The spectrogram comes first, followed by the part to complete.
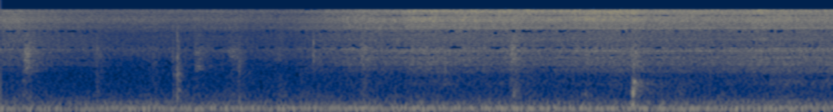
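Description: Pressurized propellant hissing out of a shellac aerosol can through a cut in its bottom made with a side-cut can opener: a thin, high, steady hiss that grows louder about three and a half seconds in. The can is still under pressure and is being slowly vented. A few faint clicks are heard.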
